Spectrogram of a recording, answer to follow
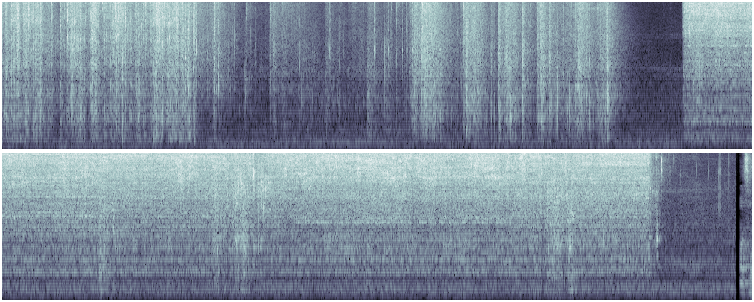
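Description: Plastic packaging rustling and knocking as a bag of frozen shrimp is handled. About nine seconds in, a kitchen faucet starts running steadily into a plastic bowl of shrimp in the sink, rinsing them, and stops near the end.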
